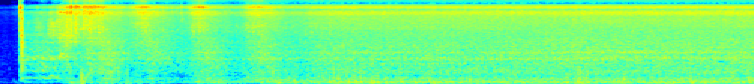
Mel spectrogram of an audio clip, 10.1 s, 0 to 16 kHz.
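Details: 1967 Ford F-350 Custom that sat about 10 years, old uncleaned ignition points reinstalled, little gas in tank: quick crank, catches at once, brief uneven flare, then steady even V8 rumble; normal start and idle. Carburetor accelerator pump diaphragm leaking badly.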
